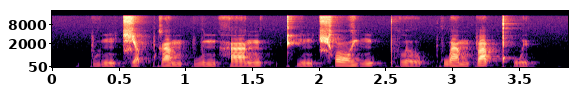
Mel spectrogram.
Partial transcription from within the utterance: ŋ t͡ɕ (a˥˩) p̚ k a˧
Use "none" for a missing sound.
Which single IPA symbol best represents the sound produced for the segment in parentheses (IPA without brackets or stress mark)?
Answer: a˨˩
